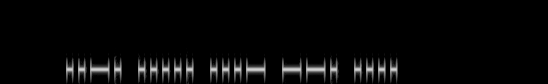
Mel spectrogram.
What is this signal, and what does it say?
Morse code, heard as a keyed tone, about 20 wpm, 700 Hz. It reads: F5VGH
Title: DXCC-100 Call Signs - 5 Characters - Repeated 3x - 20wpm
